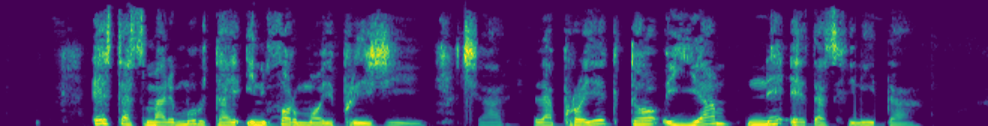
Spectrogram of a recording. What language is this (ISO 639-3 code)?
epo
